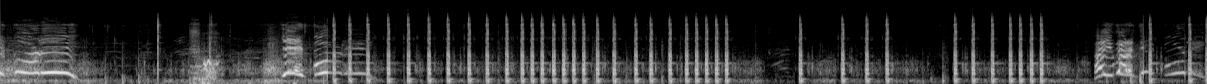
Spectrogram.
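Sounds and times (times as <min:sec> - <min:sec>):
paintball marker firing: 0:01.0 - 0:12.0.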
